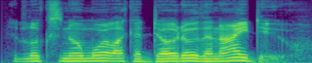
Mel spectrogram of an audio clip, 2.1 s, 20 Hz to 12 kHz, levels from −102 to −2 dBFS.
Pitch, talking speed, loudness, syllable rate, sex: 130 Hz, 290 wpm, -16 LUFS, 5.9 syllables/s, male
